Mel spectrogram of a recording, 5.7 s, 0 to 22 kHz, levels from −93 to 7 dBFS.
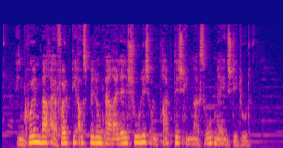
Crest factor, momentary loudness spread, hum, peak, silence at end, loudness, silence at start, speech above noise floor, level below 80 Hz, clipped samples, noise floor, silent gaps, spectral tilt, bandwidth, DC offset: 16 dB; 16 LU; none; -2 dBFS; 0.7 s; -18 LUFS; 0.35 s; 36 dB; -50 dBFS; under 0.1%; -54 dBFS; none; -6.5 dB/octave; 11.5 kHz; under 0.1%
